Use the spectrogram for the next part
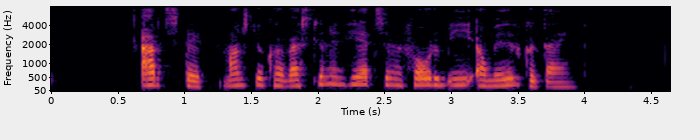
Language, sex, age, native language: Icelandic, female, 30-39, Icelandic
